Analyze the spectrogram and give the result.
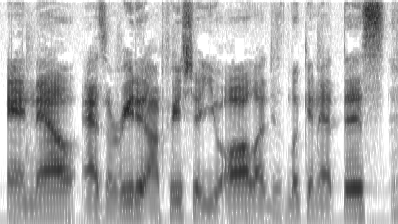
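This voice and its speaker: A man giving a casual, excited comic recap, full of slang, swearing and chuckles. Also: medium pitch, normal speed, no room sound. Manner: slangy, swearing, often chuckling hype talk. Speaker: YouTube comic commentator. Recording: background music under voice. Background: music.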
